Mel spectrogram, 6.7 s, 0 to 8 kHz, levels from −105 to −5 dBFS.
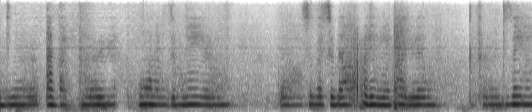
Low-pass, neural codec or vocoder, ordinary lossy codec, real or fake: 7.2 kHz; codec, 44.1 kHz, 0.9 kbps, DAC; Opus, 32 kbps; fake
